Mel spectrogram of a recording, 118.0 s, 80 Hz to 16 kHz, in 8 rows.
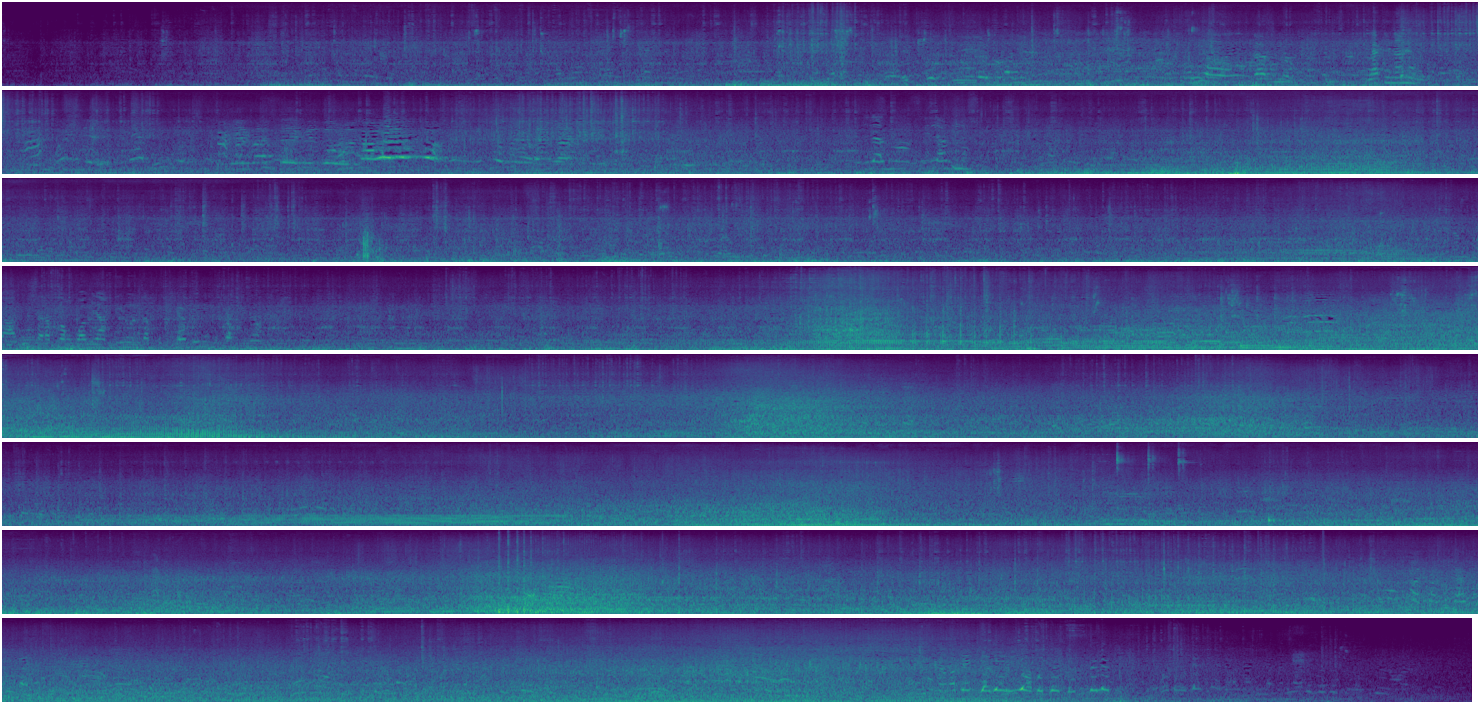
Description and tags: kiembe samaki-07juni-1900-del
A bicycle ride on Kiembe samaki road in the outskirts of Stone Town on Zanzibar. On the 7 June 2006 at 19:00h. I mounted the Sony ECMMS907 microphone on the front of the bike and started recording on my way home in the evening. Recorded on a Sharp MT190H Minidisc.
zanzibar, bicycle, field-recording, street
